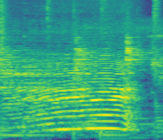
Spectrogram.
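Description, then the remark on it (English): A person's voice imitates a cow with one long, loud, drawn-out moo, steady before trailing off, with no talking around it. “The Moo Cow.”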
